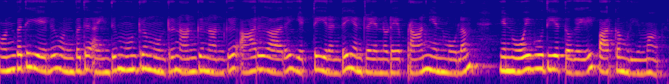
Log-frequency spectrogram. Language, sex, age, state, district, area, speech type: Tamil, female, 18-30, Tamil Nadu, Salem, urban, read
